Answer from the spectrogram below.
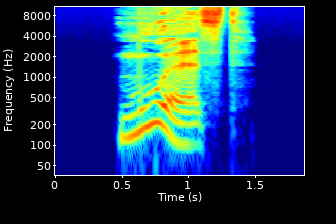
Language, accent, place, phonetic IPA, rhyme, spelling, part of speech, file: German, Germany, Berlin, [ˈmuːəst], -uːəst, muhest, verb, De-muhest.ogg
- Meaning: second-person singular subjunctive I of muhen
